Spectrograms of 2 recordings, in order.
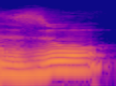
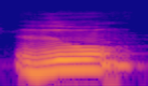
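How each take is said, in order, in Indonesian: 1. Konsonannya bunyi 'z' biasa yang berdengung. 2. Ujung lidah menyentuh gigi, bunyi 'th'. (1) "Jangan sampai terucap seperti suara zu" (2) "ujung lidah kita bertemu dengan ujung gigi bagian depan"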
